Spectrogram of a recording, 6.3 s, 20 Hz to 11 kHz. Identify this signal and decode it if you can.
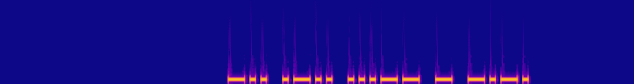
Morse code, heard as a keyed tone, about 21 wpm, 700 Hz. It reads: DL3TC
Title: DXCC-100 Call Signs - 5 Characters - Repeated 3x - 22wpm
